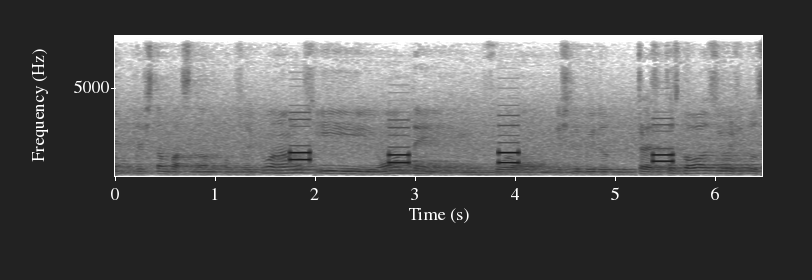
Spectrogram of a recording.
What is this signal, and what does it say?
DTMF, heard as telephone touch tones, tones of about 200 ms. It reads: 0 4 5 7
